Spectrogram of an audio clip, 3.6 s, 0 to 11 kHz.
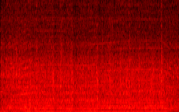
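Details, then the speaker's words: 2006 Mini One R50 Tritec engine idling after a timing chain replacement: bright, busy metallic rattle, like loose metal spinning near the flywheel, appearing when the clutch is pressed or released. Source unknown; clutch release bearing suspected. "It does sound like it's something very loose. You'd almost think it was a piece of metal being whizzed around by the flywheel. Is it a bearing?"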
